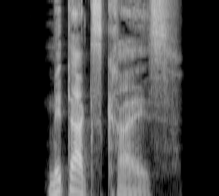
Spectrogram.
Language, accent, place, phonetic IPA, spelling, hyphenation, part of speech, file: German, Germany, Berlin, [ˈmɪtaːksˌkʀaɪ̯s], Mittagskreis, Mit‧tags‧kreis, noun, De-Mittagskreis.ogg
- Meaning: meridian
